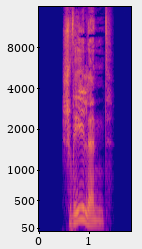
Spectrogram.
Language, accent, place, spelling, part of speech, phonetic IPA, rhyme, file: German, Germany, Berlin, schwelend, verb, [ˈʃveːlənt], -eːlənt, De-schwelend.ogg
- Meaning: present participle of schwelen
